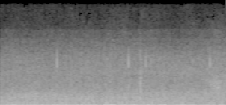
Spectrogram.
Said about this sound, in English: Okay, that's a lot of wind.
